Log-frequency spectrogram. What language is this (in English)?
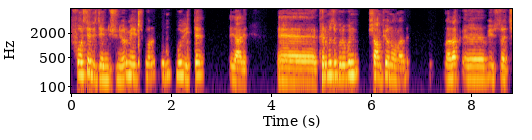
Turkish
